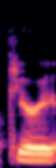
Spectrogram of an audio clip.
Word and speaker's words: Kiri: named this person Kitty I thought k-i-r-i but the way they pronounce it it's like kitty I think spider is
